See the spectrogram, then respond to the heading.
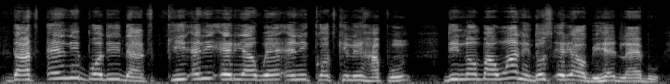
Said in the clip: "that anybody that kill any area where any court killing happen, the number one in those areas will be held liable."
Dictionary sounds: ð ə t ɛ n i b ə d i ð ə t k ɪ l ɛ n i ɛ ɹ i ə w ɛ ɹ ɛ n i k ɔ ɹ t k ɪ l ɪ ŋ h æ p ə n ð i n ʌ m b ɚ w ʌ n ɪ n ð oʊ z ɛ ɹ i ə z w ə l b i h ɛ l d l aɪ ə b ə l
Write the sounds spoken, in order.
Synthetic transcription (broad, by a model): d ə t ɛ n i b ə d i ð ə t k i ɛ n i ɛ ɹ i ə w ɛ ɛ n i k ɔ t k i l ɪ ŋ h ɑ p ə n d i n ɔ m b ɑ w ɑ n ɪ n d oʊ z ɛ ɹ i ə w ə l b i h ɛ d l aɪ b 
